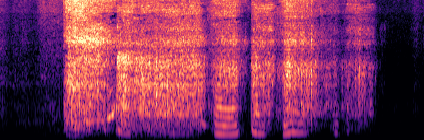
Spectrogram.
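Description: Long forceful sneeze with voiced, drawn-out cries as it trails off. An ordinary sneeze.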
